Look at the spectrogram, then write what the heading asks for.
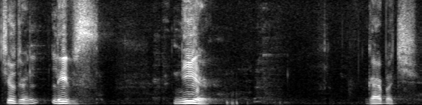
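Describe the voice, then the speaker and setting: Slow-talking Brazilian man in an echoing hall. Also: mid-range voice, fairly even intonation, vocal fry, dark tone. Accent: Brazilian Portuguese. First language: Portuguese. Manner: halting, simple non-native English, short phrases. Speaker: judge giving a conference presentation. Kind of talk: slide presentation at a summit. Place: large hotel conference hall. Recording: long reverb of a big hall.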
